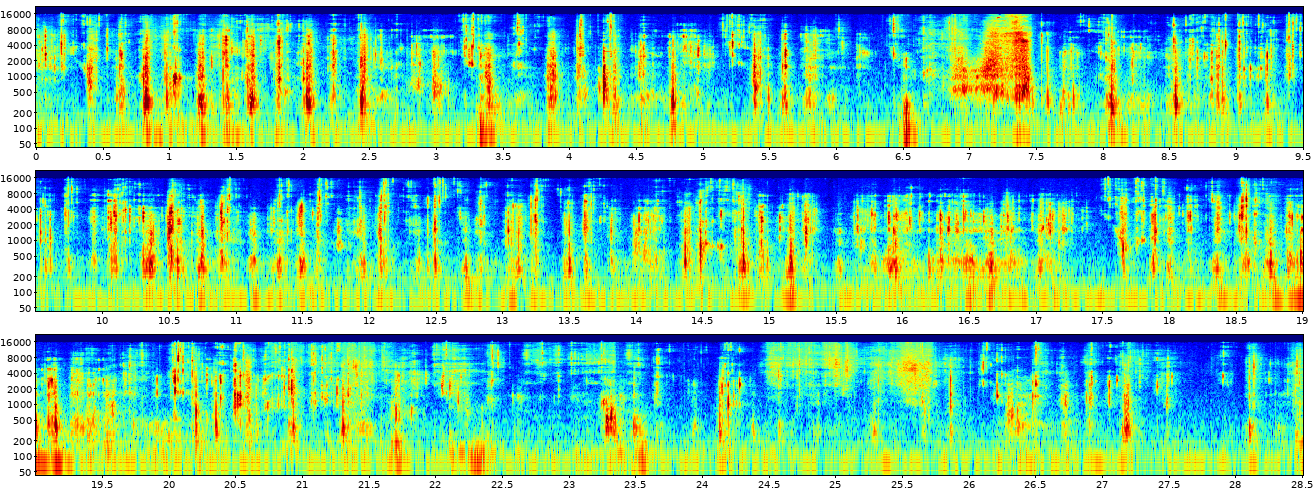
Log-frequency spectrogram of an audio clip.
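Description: A person chewing and crunching food close to the microphone, with dense crackly bites and chews all through.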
